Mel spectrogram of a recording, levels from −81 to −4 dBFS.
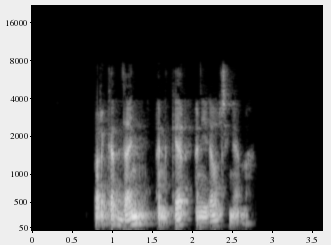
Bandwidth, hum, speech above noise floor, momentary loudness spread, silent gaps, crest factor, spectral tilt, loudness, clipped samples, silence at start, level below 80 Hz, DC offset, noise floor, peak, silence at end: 7.8 kHz; none; 70 dB; 10 LU; none; 22 dB; -5.5 dB/octave; -20 LUFS; under 0.1%; 0.8 s; -54 dBFS; under 0.1%; -89 dBFS; 0 dBFS; 0.9 s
